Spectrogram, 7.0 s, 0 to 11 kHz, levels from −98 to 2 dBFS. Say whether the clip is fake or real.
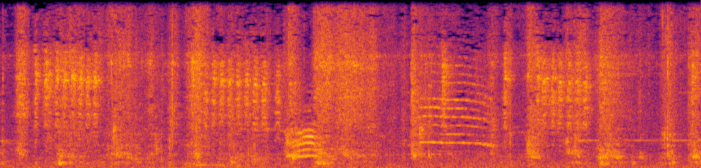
real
